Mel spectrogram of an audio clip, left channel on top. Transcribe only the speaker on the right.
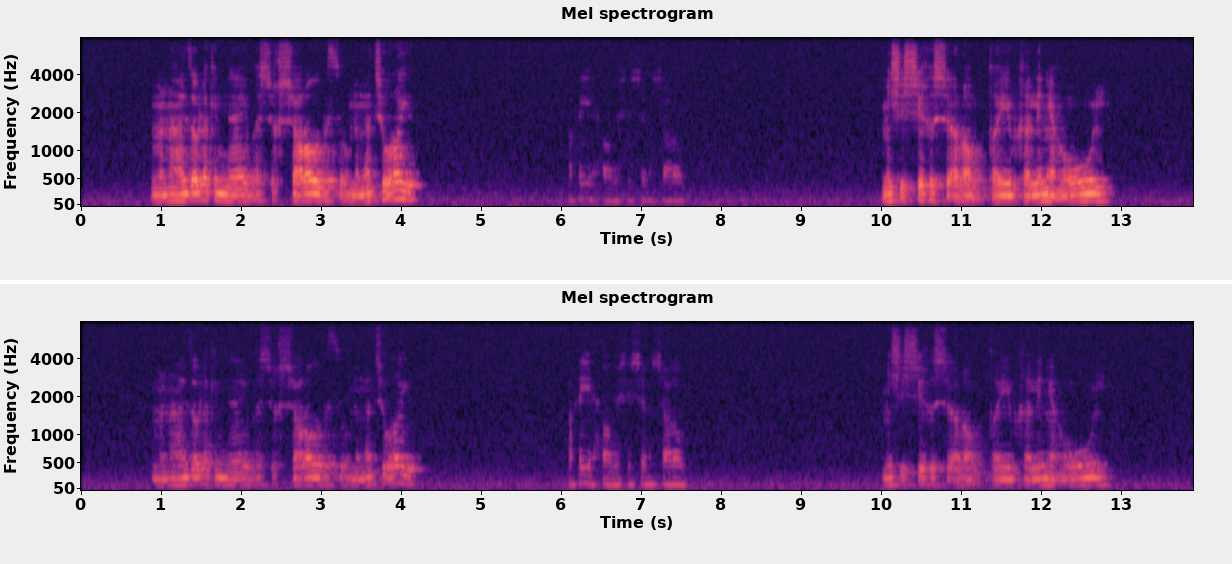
صحيح هو مش الشيخ الشعراوي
